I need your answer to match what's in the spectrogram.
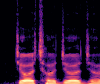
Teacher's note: च छ ज झ इस क्या कहलाते हैं स्पर्श संघर्षी व्यंजन कहलाते हैं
